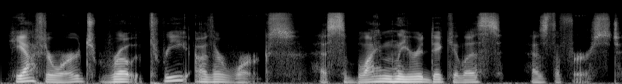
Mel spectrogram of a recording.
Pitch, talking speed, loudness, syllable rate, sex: 115 Hz, 115 wpm, -20 LUFS, 4.0 syllables/s, male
